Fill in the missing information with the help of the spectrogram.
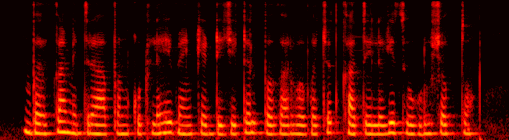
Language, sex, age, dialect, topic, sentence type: Marathi, female, 25-30, Northern Konkan, banking, statement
